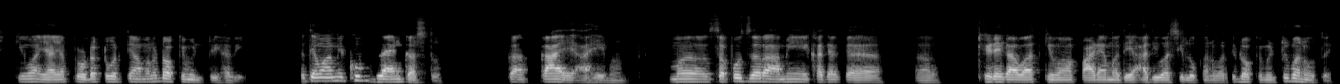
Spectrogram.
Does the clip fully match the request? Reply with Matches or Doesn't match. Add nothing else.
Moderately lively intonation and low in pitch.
Matches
